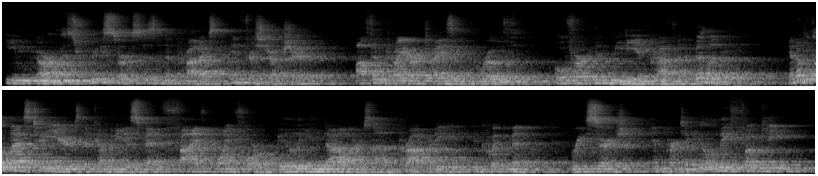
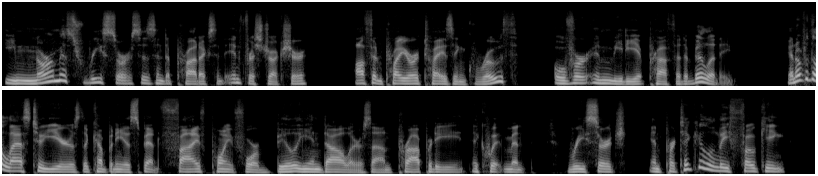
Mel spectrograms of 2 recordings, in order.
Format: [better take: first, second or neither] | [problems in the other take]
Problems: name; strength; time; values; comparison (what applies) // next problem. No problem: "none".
second | off-mic speech; far // room echo; noticeable; dies away in 1.6 s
